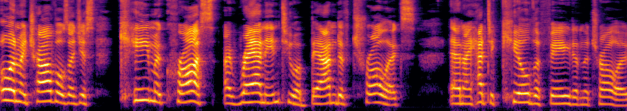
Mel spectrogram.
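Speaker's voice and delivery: ordinary talk, nothing marked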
